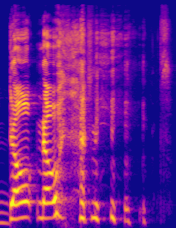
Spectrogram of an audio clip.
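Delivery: slow, laughing through the words; can't get it out for laughing; real amused disbelief. Real, not acted. Laughing about the purple remark.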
